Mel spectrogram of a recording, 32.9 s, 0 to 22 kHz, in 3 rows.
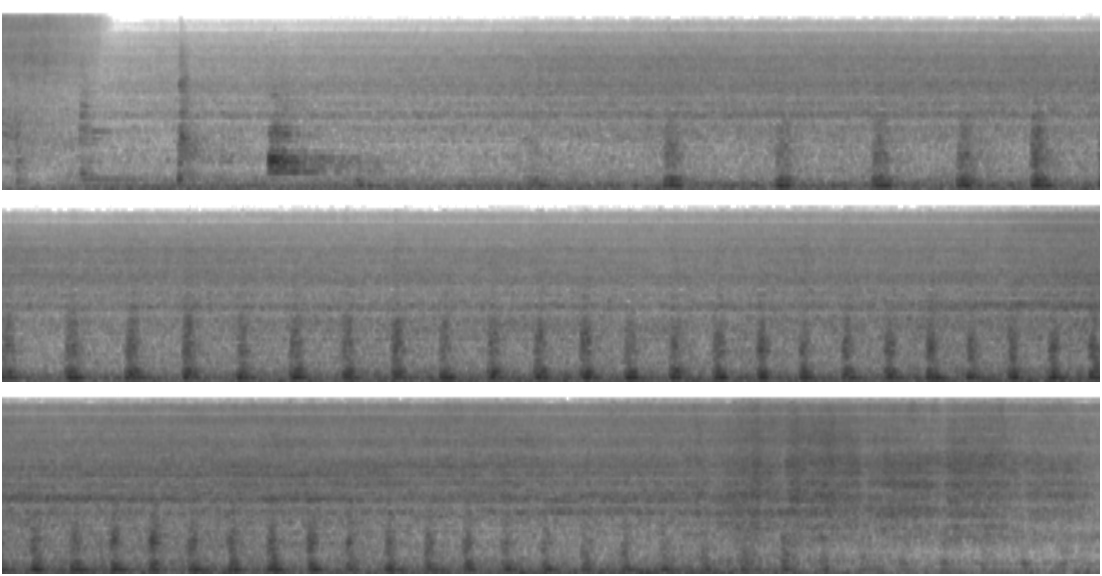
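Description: NSW 36 class steam locomotive 3642 working hard as it gets under way, its exhaust chuffs quickening from about one a second to about three a second. Steam hisses from its open cylinder drain cocks and grows louder as it comes closer. A short whistle toot sounds about three seconds in.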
